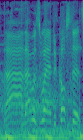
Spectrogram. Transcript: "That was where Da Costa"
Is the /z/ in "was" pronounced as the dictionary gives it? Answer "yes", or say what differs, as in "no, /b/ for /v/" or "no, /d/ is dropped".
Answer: yes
